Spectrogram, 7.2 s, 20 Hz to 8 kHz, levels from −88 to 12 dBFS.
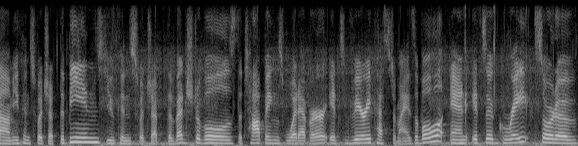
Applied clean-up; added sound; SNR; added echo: none; Strum + Cat; 17 dB; none.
